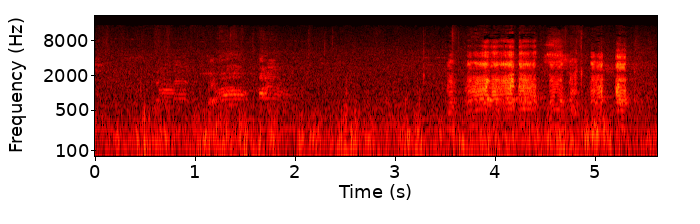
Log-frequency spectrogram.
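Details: Geese at a resort honking: a few soft nasal calls early, then a loud burst of harsh overlapping honks near the end, over steady low background rumble.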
